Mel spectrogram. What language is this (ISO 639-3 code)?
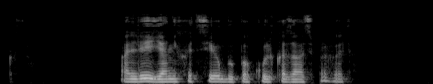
bel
